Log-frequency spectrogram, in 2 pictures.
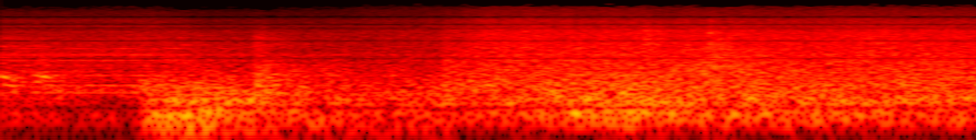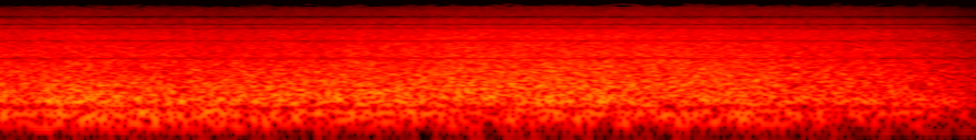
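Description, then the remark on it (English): Loud, steady rushing water from water effects on a film set, recycled water with additives to stop foaming, pours continuously, a dense roaring wash that surges in within the first second and holds without pause to the end. “We've put additives in the water to stop foaming, because foaming's quite often an issue with shooting the water effects.”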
